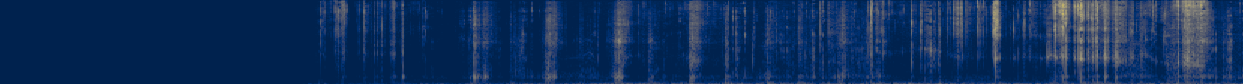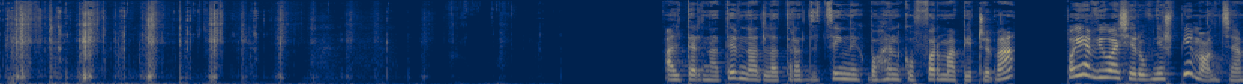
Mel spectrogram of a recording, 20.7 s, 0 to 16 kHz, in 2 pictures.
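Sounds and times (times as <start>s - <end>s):
thin crunchy Sardinian flatbread being bitten and chewed: 2.6s - 15.0s
speech: 15.9s - 20.7s.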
